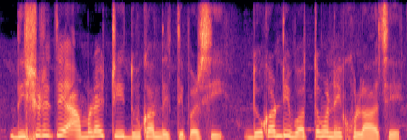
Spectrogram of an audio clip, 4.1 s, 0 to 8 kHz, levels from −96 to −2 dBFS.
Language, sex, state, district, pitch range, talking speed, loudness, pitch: Bengali, female, West Bengal, Cooch Behar, 195-270 Hz, 145 wpm, -15 LUFS, 230 Hz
